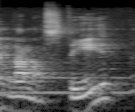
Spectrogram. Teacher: esse e é longo, né? Os dois a são curtos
